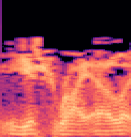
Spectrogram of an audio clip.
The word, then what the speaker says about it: Yisrael: Yeah, because it's actually Yishrael. It's the proper pronunciation is with the Y.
